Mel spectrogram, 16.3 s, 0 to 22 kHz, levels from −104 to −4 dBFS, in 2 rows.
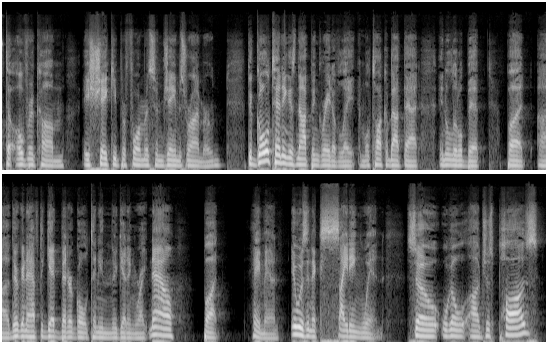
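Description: Speech recording with no audible technical faults.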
